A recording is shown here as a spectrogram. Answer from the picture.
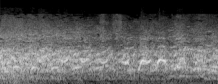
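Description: Canned laughter: a crowd laughing together, many overlapping voices, dubbed in as a comedy sound effect.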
